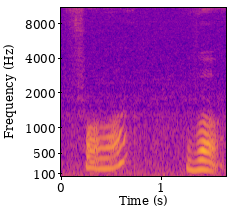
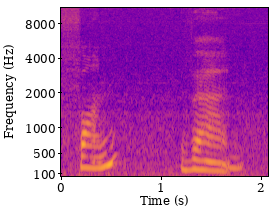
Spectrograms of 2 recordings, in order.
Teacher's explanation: If you observe, when you say fa and va, the lower lip is touching the upper front teeth.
